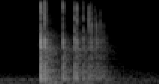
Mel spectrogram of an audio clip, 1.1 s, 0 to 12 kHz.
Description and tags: Plastic Thud 4
Recorded on a Tascam DR-100 using a Rode NTG2 shotgun mic.
Plastic thud/bounce that can be used for dropping small objects onto a table or other plastic objects onto a hard surface.
high, pitch, small, plastic, hit, object, thud, bounce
